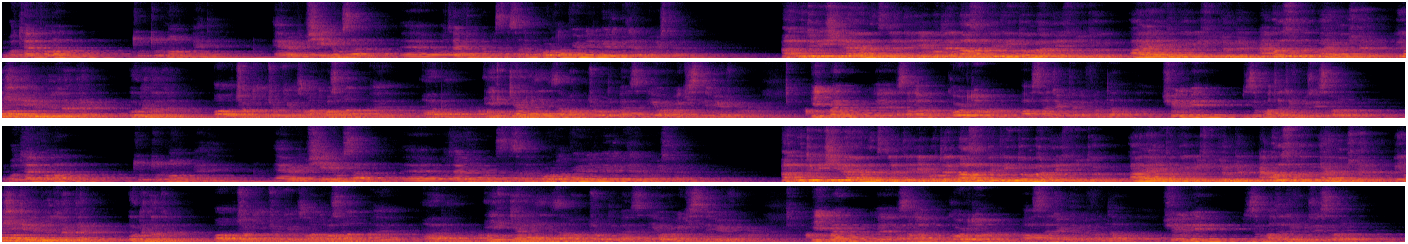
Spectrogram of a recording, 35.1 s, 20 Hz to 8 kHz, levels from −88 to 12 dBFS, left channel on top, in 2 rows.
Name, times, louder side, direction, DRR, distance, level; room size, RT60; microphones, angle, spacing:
voice 1, 0.1-0.9 1.6-2.8 3.4-4.6 5.0-8.6 11.8-12.0 14.2-14.6 17.5-17.9 20.2-22.5 22.8-23.2 23.6-26.8 27.7-29.9 30.3-31.5 32.1-32.7 33.0-34.4, left 1 dB, 60° left, -6 dB, 0.7 m, -27 dB
voice 2, 9.7-13.8 14.1-17.1 17.4-18.6 19.1-19.7, right 1 dB, 65° right, -7 dB, 0.7 m, -21 dB
sound 1, 21.5-32.6, left 1 dB, 30° left, 0.3 m, -38 dB
2.9 x 2.6 x 2.4 m, 2.4 s
head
